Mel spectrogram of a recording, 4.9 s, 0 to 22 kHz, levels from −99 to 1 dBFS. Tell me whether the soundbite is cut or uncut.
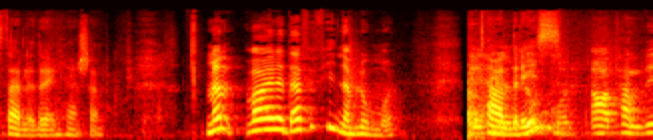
uncut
